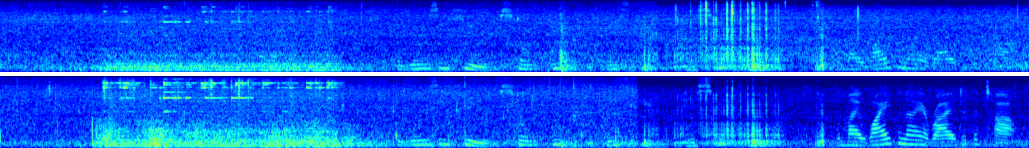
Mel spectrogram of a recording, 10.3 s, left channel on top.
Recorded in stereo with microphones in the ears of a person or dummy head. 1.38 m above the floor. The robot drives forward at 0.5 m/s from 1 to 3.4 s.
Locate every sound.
1.0 s keys jangling: 70° right (ahead or behind); by 3.5 s 50° right (ahead or behind)
4.0 s a woman speaking: 15° left (ahead or behind)
6.4 s dripping: 75° left (ahead or behind)
8.4 s a woman speaking: 30° right (ahead or behind)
